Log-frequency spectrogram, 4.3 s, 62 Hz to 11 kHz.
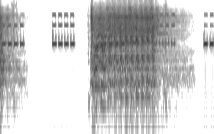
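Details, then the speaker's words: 2005 Nissan Titan crank, no start: chime beeps, then the starter cranks steadily for about two seconds without catching. The fuel pump primed, but the ignition fuse had been removed by mistake while swapping the radio fuse. "And come to find out, yeah, that I had taken out the ignition fuse, trying to replace it with the radio fuse, which is these two right here."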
